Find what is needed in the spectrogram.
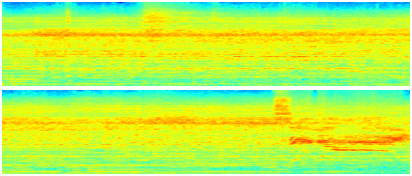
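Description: Metalcore band playing live through a festival PA: distorted electric guitars, bass and drums, with a louder yelled voice coming in near the end.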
